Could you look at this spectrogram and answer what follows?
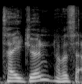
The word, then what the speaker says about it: TaeJoon: We've got TaeJoon.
